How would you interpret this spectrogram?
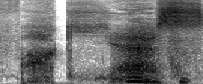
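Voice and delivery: hushed, breathy whisper under the breath. Speaker retells a man watching a woman undress, whispering to himself. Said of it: "he whispers to himself".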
